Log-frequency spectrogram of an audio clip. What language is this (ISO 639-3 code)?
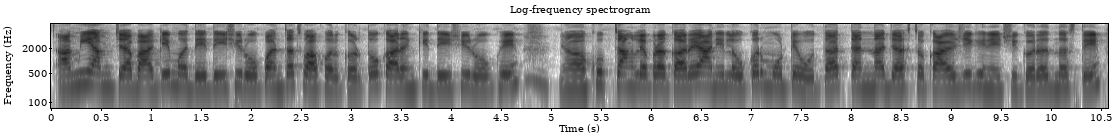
mar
